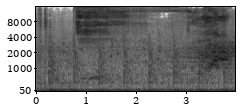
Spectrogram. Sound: ragged breathing

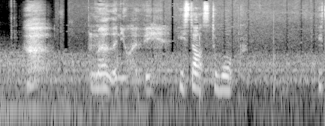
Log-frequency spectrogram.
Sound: James sighs

